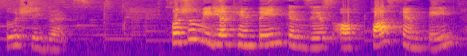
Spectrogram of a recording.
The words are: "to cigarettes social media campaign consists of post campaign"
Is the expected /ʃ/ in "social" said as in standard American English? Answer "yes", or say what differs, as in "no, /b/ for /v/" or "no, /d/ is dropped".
yes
